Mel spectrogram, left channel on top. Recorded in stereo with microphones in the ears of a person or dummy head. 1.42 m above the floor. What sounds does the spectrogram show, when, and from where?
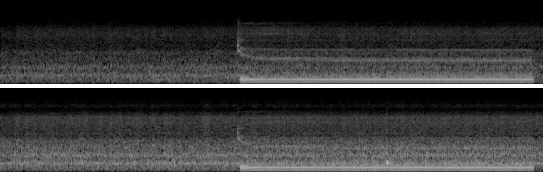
2.4 s singing: centre (ahead or behind)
